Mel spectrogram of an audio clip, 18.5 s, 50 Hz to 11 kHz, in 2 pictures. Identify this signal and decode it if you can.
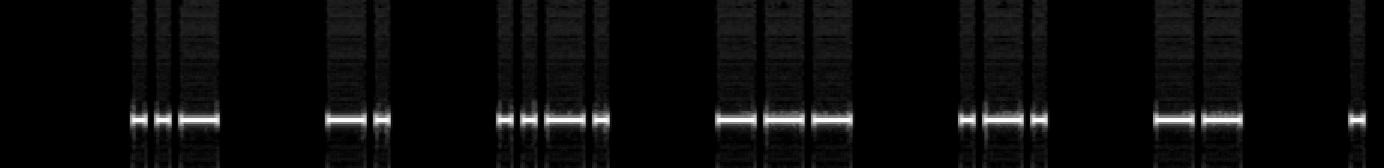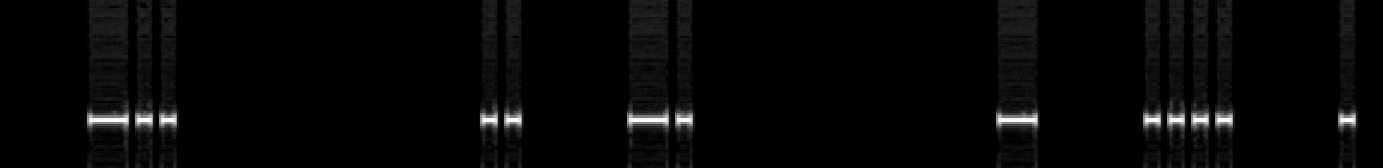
Morse code, heard as a keyed tone, about 15 wpm, spaced as for 8 wpm, 1000 Hz. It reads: UNFORMED IN THE
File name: qotdfiles / 8wpm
